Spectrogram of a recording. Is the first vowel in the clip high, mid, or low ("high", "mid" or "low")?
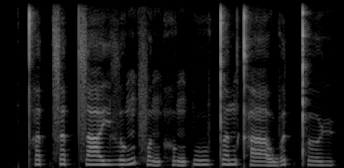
low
